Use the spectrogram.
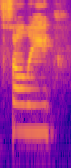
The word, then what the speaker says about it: Shelly: Um because they subsequently have a conversation that that particular cultist in the credits it has his name listed as Shelly. Most of the characters pronounce it Sully. Choose your own adventure on that.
